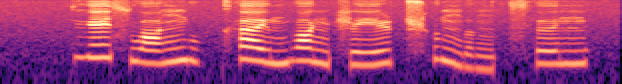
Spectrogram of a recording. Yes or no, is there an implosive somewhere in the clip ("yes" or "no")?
no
